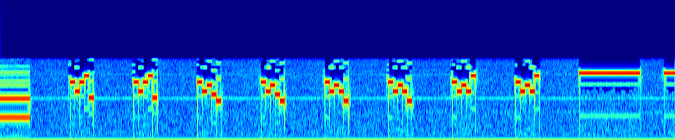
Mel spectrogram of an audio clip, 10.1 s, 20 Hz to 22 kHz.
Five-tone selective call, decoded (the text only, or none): 85803 85803 85742 85742 85752 85752 85750 85750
